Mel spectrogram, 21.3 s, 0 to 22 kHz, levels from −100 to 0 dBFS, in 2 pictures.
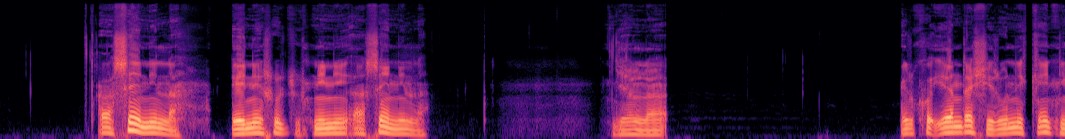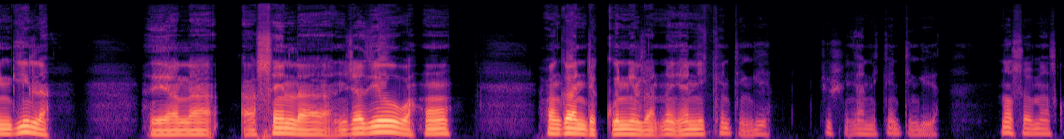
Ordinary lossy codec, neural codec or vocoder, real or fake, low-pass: none; none; real; 19.8 kHz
